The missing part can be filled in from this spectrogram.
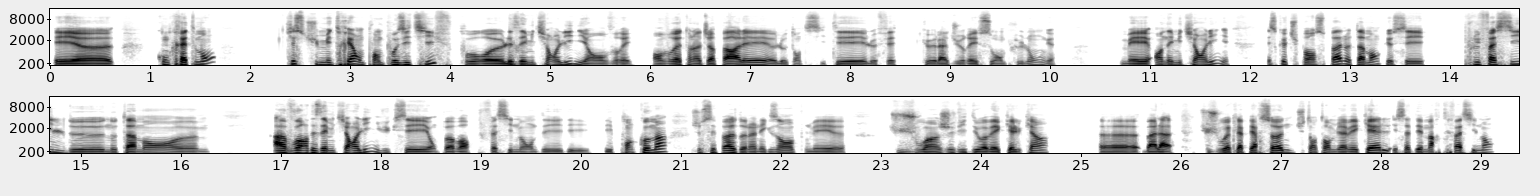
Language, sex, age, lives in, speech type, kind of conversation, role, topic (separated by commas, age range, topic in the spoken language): French, male, 20-24, France, conversation, podcast, host, Comment compares-tu les amitiés en ligne et les amitiés dans la vie réelle ?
